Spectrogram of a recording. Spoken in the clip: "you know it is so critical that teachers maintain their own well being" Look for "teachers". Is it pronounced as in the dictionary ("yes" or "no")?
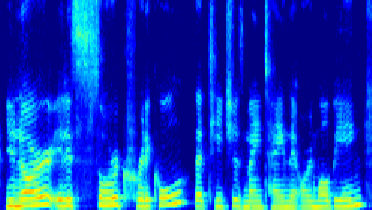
yes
